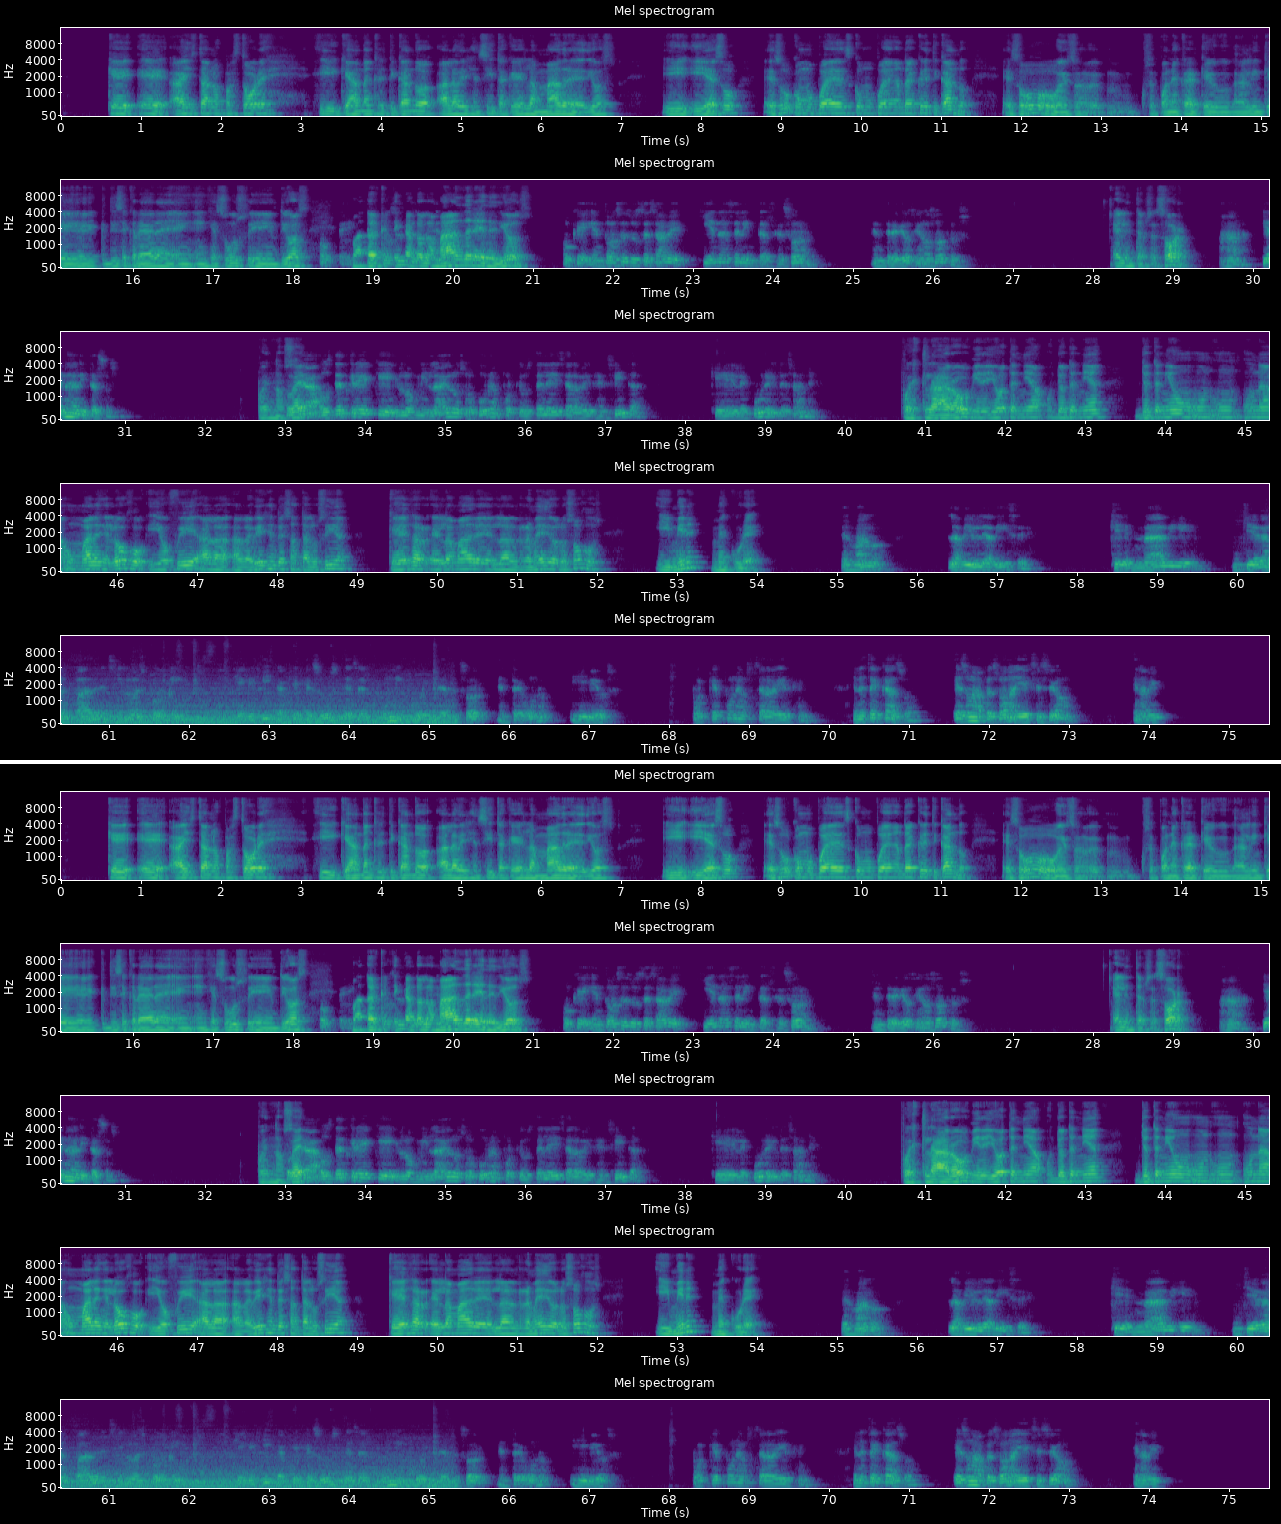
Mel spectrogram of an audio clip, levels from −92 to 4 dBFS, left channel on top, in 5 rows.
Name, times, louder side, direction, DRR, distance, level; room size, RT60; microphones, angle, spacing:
voice 1, 0.6-2.8 3.2-6.8 7.5-8.4 8.8-11.3 11.8-18.1 18.7-19.1 19.4-20.9 28.2-29.1 32.7-33.2 40.7-43.2 43.6-48.9 49.4-52.0 52.7-54.0, right 2 dB, 70° right, 0.8 m, -29 dB
voice 2, 18.3-20.1 21.4-24.5 25.2-26.3 29.6-30.9 33.0-37.4 38.4-39.6 55.1-55.6 56.4-57.5 58.4-59.6 59.9-62.0 62.6-66.5 66.8-67.2 68.3-69.8 70.3-71.1 71.6-73.0 73.8-74.1, equal, 50° left, 2.2 m, -37 dB
sound 1, 60.3-65.3, left 1 dB, 10° right, 1.7 m, -39 dB
4.8 x 3.1 x 2.7 m
head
